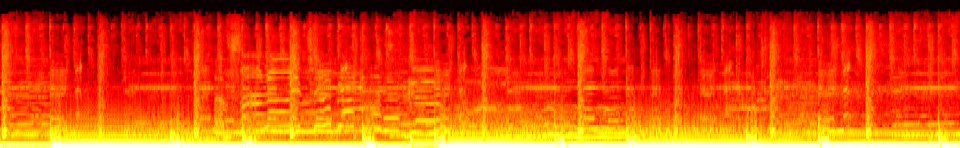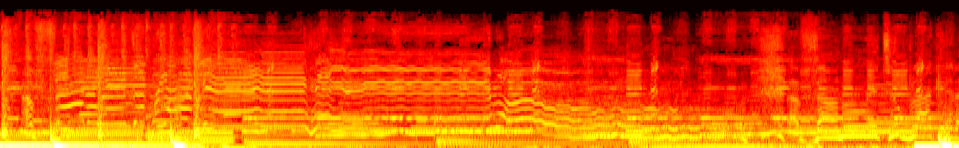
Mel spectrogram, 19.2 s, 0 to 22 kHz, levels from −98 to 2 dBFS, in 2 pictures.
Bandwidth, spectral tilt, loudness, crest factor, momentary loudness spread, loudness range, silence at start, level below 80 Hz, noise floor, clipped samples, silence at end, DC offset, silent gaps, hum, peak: 5.6 kHz; -7.5 dB/octave; -10 LUFS; 6 dB; 20 LU; 19 LU; 0 s; -6 dBFS; -30 dBFS; under 0.1%; 0 s; under 0.1%; none; none; 0 dBFS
